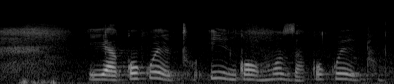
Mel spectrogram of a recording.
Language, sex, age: Xhosa, female, 23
